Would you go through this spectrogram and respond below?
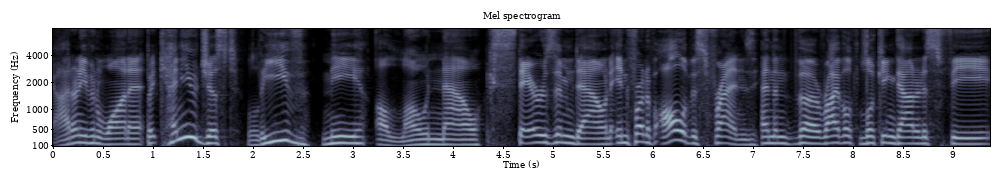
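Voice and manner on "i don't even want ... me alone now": ordinary delivery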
